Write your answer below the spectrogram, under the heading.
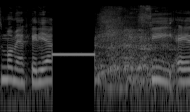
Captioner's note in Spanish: risas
